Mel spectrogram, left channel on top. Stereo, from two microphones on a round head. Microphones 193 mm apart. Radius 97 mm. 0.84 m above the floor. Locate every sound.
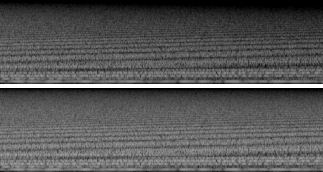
0.0 s a drone: 15° right (ahead or behind); by 3.2 s 45° right (ahead or behind)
